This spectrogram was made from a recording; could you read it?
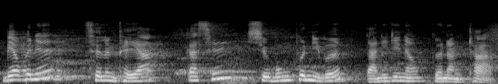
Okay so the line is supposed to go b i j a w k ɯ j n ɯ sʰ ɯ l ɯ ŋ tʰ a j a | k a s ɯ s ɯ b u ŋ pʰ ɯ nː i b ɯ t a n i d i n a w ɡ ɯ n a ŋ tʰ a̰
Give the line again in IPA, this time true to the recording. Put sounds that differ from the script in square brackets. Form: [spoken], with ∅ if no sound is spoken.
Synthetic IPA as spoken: b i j a w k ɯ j n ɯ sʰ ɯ l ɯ ŋ tʰ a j a | k a s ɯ s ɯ b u ŋ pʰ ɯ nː i b ɯ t a n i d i n a w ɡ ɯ n a ŋ tʰ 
